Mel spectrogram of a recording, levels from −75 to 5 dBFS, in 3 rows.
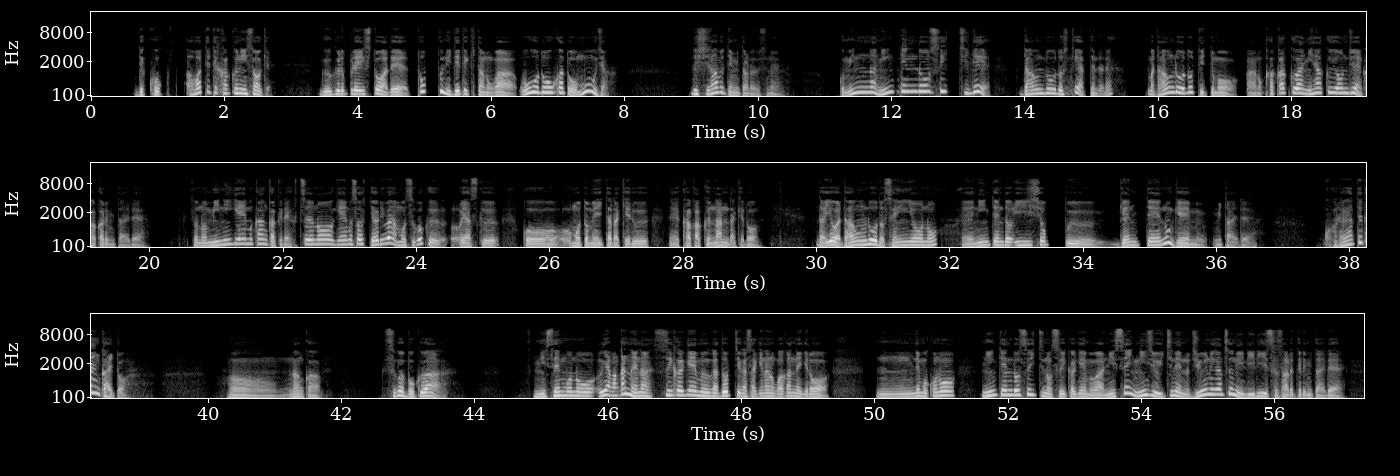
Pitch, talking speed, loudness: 150 Hz, 300 characters per minute, -17 LUFS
